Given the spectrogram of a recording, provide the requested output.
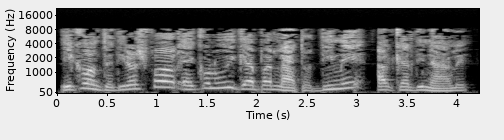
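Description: A man reading the part of a boastful, slow-witted, hearty male musketeer in an audiobook, with bluff exclamations. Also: high voice, big pitch swings, slightly rough, no echo, pitched above the performer's own voice, full character voice.

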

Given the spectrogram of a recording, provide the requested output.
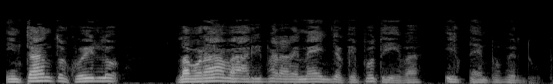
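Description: A man narrating a novel aloud in an expressive, measured reading. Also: mid-range voice, breathy edge, no room sound. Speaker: audiobook narrator. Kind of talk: scripted narration.

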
